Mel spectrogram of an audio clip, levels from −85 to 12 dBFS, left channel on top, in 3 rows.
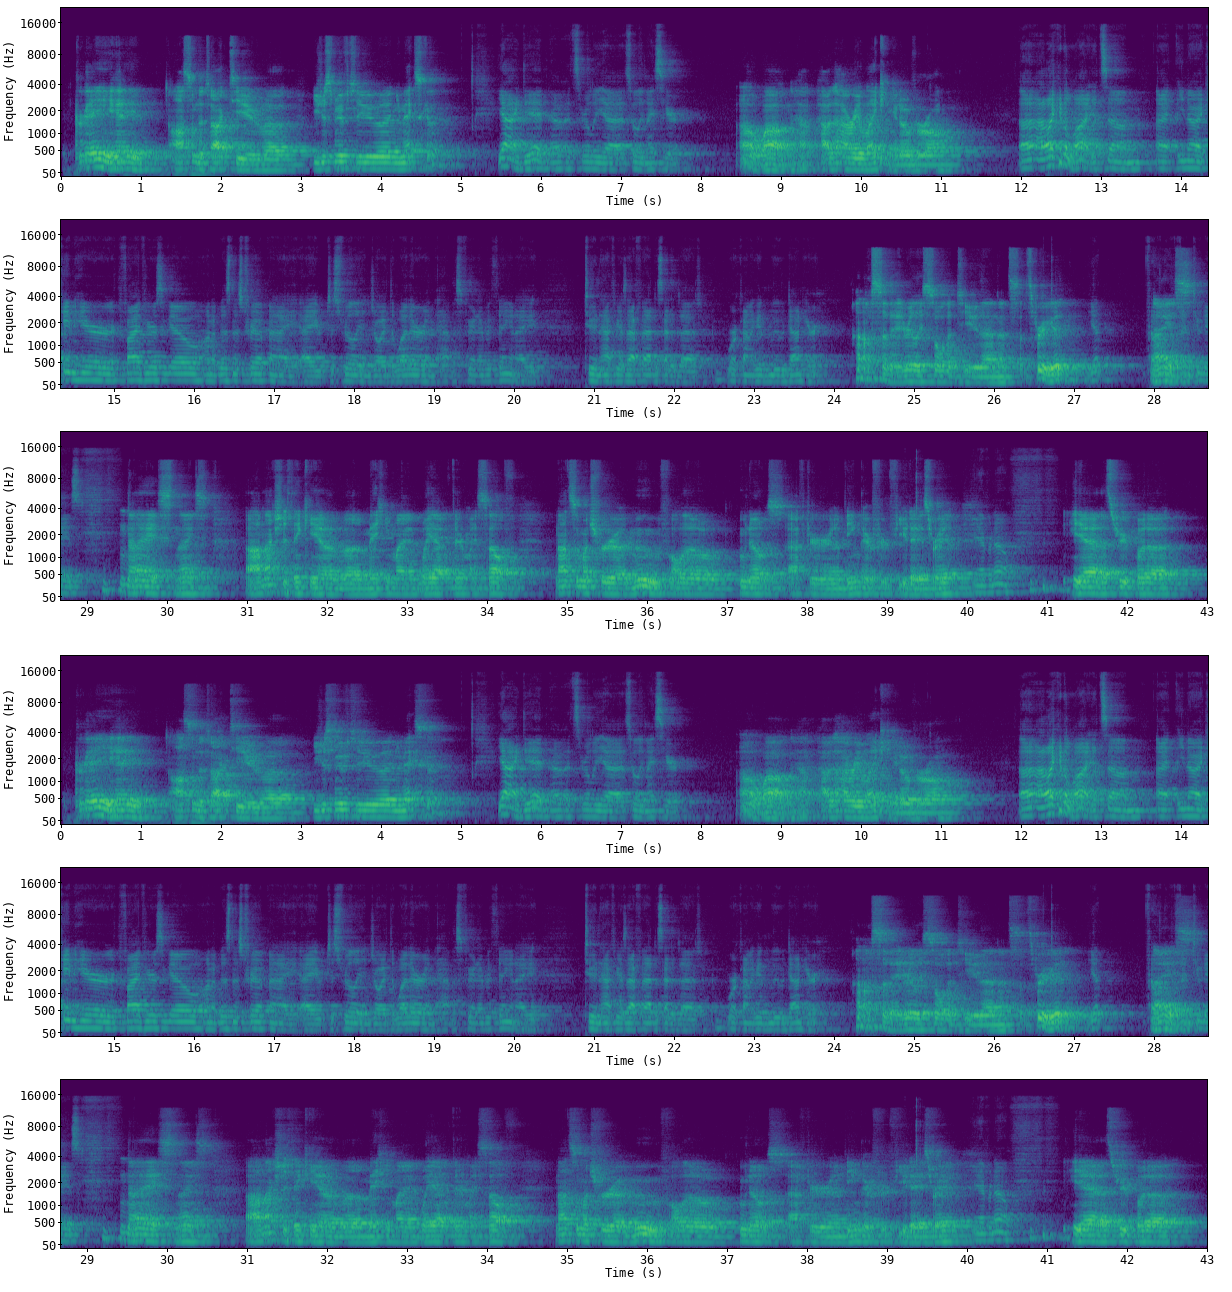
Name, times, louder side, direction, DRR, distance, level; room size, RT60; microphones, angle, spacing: voice 1, 0.2-1.0 1.3-2.8 3.1-4.7 8.5-11.0 24.3-26.9 27.9-28.5 29.4-34.6 34.9-36.9 37.1-40.1 41.3-42.5, left 1 dB, 40° left, 0 dB, 4.0 m, -21 dB
voice 2, 5.1-7.8 12.0-23.9 27.2-27.4 27.9-29.4 40.0-41.1, equal, 5° right, 2 dB, 2.1 m, -29 dB
25.5 x 21.0 x 5.1 m, 1.3 s
head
